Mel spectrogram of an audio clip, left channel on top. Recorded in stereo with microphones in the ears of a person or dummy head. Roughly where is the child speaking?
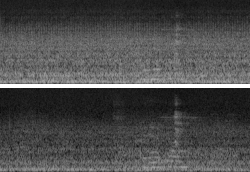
Right.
